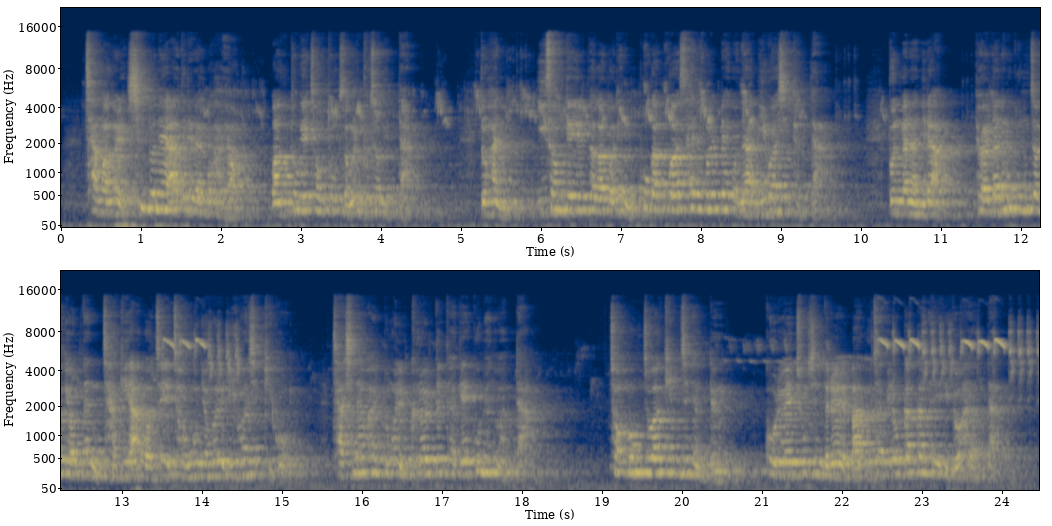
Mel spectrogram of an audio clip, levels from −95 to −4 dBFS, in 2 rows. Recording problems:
off-mic speech; far
room echo; noticeable; dies away in 1.3 s
animal sounds; loud; throughout; 4 dB below the speech

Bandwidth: 14.5 kHz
